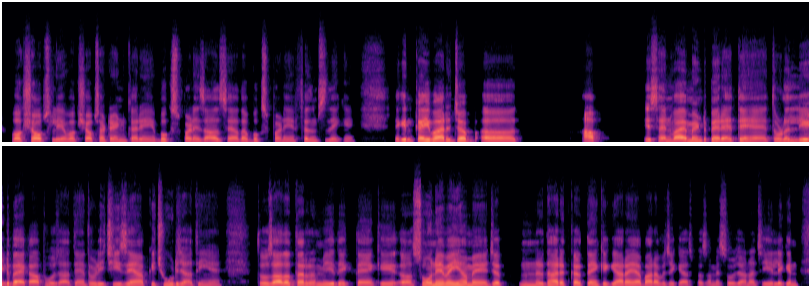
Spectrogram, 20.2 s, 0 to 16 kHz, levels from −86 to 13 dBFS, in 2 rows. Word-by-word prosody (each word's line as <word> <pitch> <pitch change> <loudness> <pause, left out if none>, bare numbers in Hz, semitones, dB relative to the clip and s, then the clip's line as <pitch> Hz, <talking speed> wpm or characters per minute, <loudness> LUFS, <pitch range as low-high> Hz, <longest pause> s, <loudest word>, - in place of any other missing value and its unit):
Workshops 130 +2 +2
लें, 115 0 -2
workshops 115 +2 -3
attend 115 0 -3
करें, 110 0 -5
books 130 0 -3
पढ़ें 120 -1 -1
ज़्यादा 115 +1 -1
से 115 +2 -5
ज़्यादा 115 0 -2
बुक्स 115 - -8
पढ़ें 110 -1 -6
फ़िल्म्स 120 -1 -4
देखें। 110 -1 -9 0.6
लेकिन 205 +4 +1
कई 175 -1 +9
बार 190 0 +6
जब 175 0 +5
अ, 120 -2 +3 0.9
आप 135 0 +1 0.5
इस 145 0 -1
एनवायरनमेंट 130 +1 +3
में 140 - +6
रहते 120 +2 +1
हैं 110 -1 -2
थोड़ा 130 0 0
लेड 135 +2 +2
बैक 130 -1 +3
आप 120 -1 -1
हो 110 - -5
जाते 105 +1 -6
हैं 115 - -5
थोड़ी 115 0 -3
चीज़ें 115 +1 -1
आपकी 120 +1 -1
छूट 115 0 -3
जाती 105 -1 -5
हैं। 100 +1 -10 0.5
तो 125 0 -1
ज़्यादातर 135 +3 +4
हम 135 0 -4
ये 135 0 0
देखते 130 0 -5
हैं 125 0 -2
कि 130 0 -4
अ, 115 -1 -2
सोने 130 +4 +3
में 145 - +5
ही 145 - +5
हमें 130 -1 +2
जब 120 0 +1 0.2
निर्धारित 115 +2 0
करते 125 0 +1
हैं 125 -1 +1
कि 130 0 -3
11 115 0 +2
या 115 0 +2
12 110 0 0
बजे 110 +1 -8
के 115 - -9
आस-पास 110 0 -9
हमें 110 0 -10
सो 110 0 -8
जाना 110 0 -5
चाहिए। 115 +2 -8
लेकिन 120 +2 -4
120 Hz, 195 wpm, -22 LUFS, 115-130 Hz, 0.9 s, कई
